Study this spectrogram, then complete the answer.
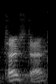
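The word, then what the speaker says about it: Towcester: north up to tower toaster then a quick jaunt to gotham goater followed by a stop in quite more gotham what did he say is gotham travel north up to tower sester toaster then a quick jaunt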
